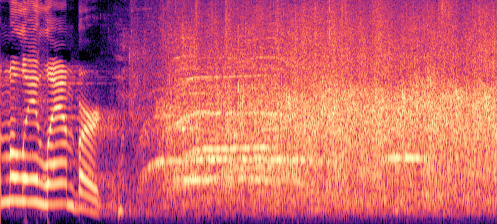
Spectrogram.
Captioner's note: audience applauding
